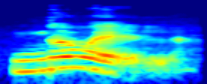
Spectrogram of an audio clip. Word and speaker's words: Noël: learning today is Christmas no L know so this one is a particular one because they are the dreamer the two little dots on the which means we have to pronounced as well and in this case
